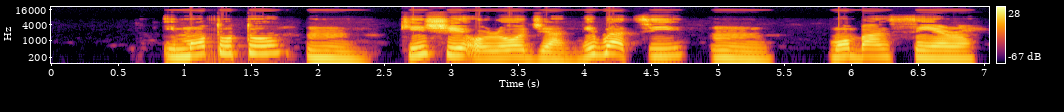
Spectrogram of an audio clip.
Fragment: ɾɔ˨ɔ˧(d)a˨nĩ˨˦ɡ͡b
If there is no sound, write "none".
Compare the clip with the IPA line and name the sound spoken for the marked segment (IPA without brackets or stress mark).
d͡ʒ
